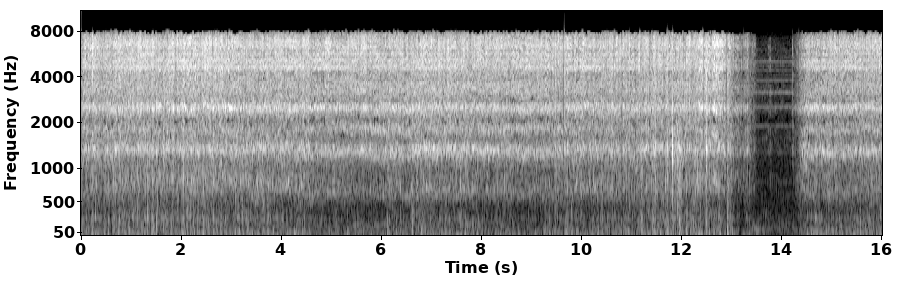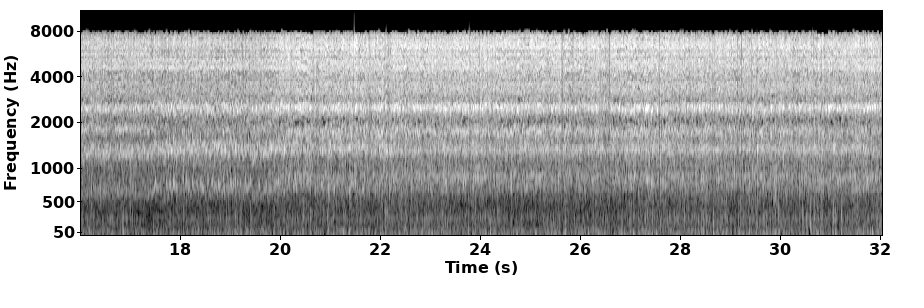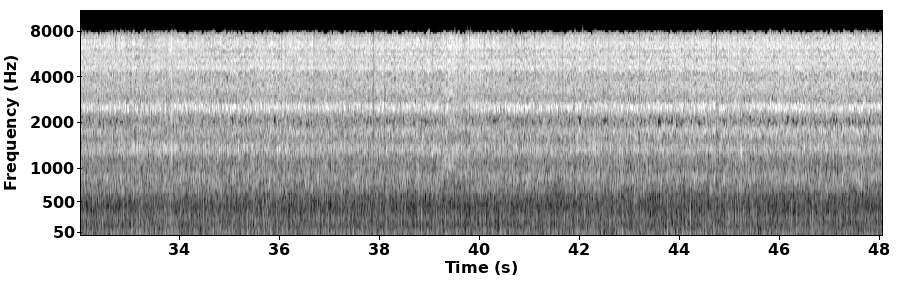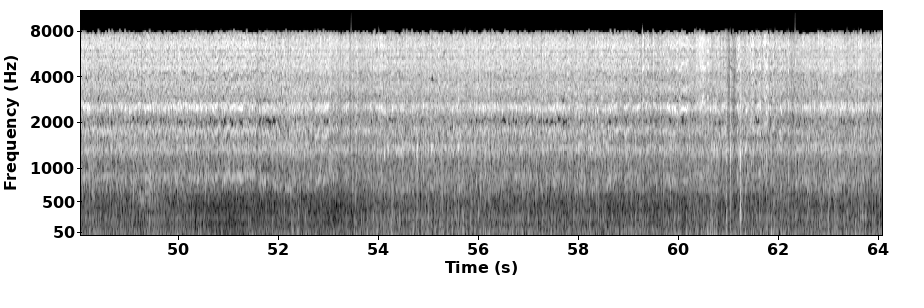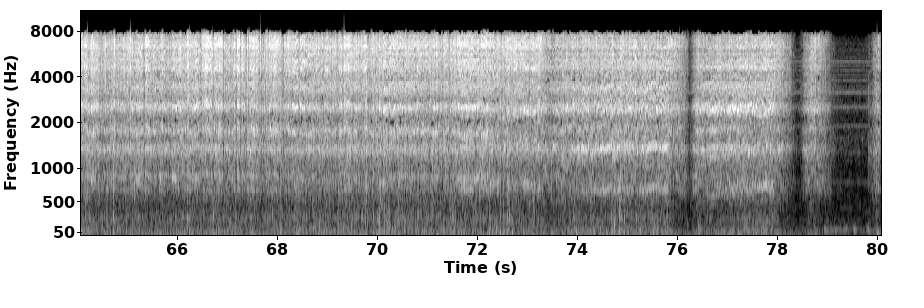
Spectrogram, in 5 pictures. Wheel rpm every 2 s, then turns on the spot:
160, 190, 160, 160, 160, 170, 130, 120, 160, 170, 220, 230, 220, 220, 220, 230, 220, 220, 220, 230, 220, 230, 240, 220, 230, 230, 220, 220, 230, 230, 190, 220, 230, 240, 230, 220, 170, 140, 120, 50.
12-14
